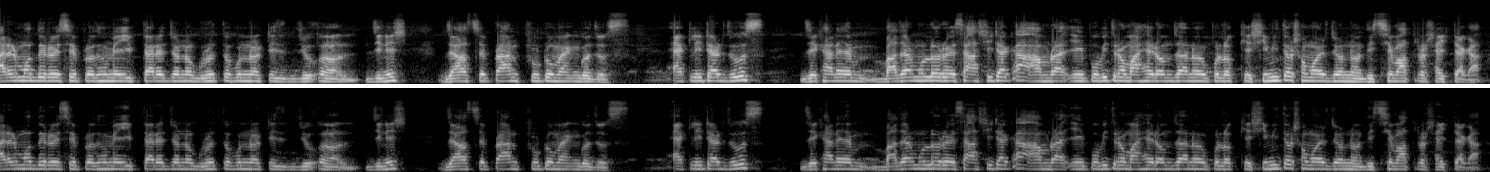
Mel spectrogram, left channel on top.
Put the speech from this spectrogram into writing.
মধ্যে রয়েছে প্রথমে ইফতারের জন্য গুরুত্বপূর্ণ একটি জিনিস, যা হচ্ছে প্রাণ Frooto mango juice. 1 litre juice যেখানে বাজার মূল্য রয়েছে 80 টাকা, আমরা এই পবিত্র মাহে রমজান উপলক্ষে সীমিত সময়ের জন্য দিচ্ছি মাত্র 60 টাকা।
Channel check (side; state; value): right; quieter; 9.7 dB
